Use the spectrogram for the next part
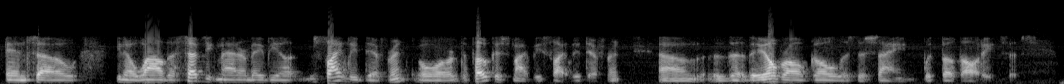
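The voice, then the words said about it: Birmingham, Alabama Southern accent. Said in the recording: “He's from Birmingham, Alabama, which is so great because it explains this accent. Because if you were from New York and you talked like that, we'd think there was something wrong with him.”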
